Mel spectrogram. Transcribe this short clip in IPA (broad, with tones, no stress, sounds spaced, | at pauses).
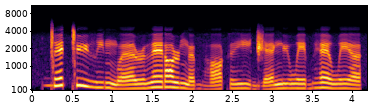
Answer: ɡ͡ǀ ɛ˥ ǀ y˥˧ v i˧ ŋʷ ɜː˩˧ ɹ ð ɛ˥ ɾ ɒ˥˧ ɹ ŋ œ˩˧ bʱ ɒː˩˧ k ɣ i˧˩ d͡ʒ ɛ˩˧ ŋ y˧ w e˧ bʱ ɛ˥˧ w e˥˧ ɐ̯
